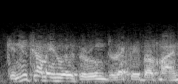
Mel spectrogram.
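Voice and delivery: ordinary talk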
